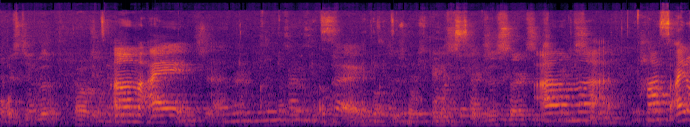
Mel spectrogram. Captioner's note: students talk amongst themselves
